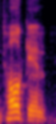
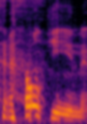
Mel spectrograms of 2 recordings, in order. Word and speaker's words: Tolkien: it's all tolken context which I was pronouncing tolken and I learned from a lot of very angry uh internet posts on Reddit that it's toing and then I had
